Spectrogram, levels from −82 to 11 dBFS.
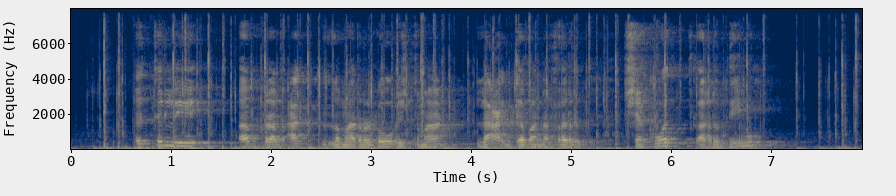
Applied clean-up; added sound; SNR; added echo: none; Computer keyboard; 7 dB; reverberation time 0.8 s.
